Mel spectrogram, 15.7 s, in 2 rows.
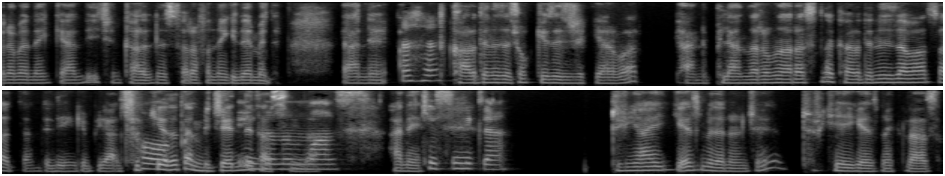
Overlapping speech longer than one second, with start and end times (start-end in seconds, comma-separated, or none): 8.8-10.5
